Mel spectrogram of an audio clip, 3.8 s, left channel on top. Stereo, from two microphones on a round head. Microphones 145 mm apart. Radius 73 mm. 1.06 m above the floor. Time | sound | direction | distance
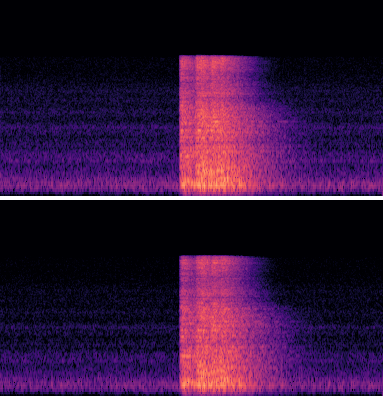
1.8 | an explosion | 30° left (ahead or behind) | 0.7 m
